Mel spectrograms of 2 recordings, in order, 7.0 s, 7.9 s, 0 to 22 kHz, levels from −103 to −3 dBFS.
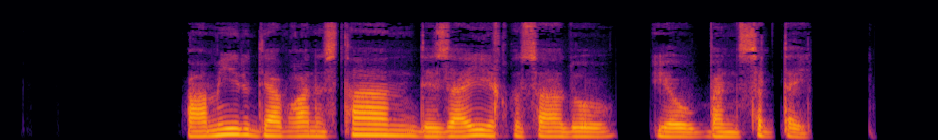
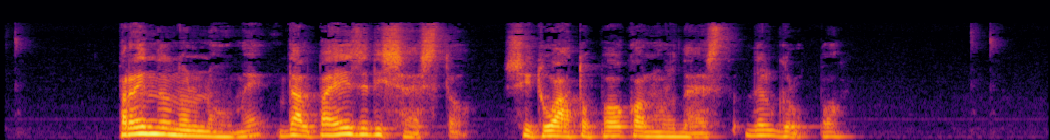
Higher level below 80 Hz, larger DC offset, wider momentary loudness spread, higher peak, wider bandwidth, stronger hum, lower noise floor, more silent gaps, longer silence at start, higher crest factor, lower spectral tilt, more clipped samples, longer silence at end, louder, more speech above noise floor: second, -68 dBFS vs -54 dBFS; neither; second, 10 LU vs 17 LU; second, -8 dBFS vs -2 dBFS; about the same, 11.5 kHz vs 11.5 kHz; neither; first, under -90 dBFS vs -72 dBFS; first, 4.63-4.88 s, 5.81-5.86 s vs none; first, 1.4 s vs 0.9 s; about the same, 18 dB vs 18 dB; about the same, -6.5 dB/octave vs -6.5 dB/octave; neither; second, 0.95 s vs 1.55 s; second, -25 LUFS vs -19 LUFS; first, over 66 dB vs 54 dB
